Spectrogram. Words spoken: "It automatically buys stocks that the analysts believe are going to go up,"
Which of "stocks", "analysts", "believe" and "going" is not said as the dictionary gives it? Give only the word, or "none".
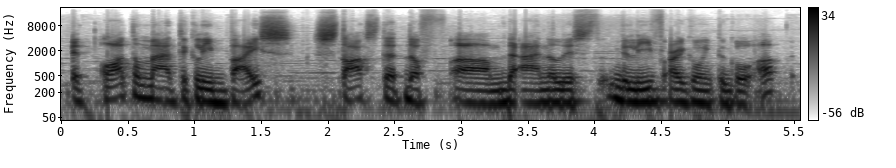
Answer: none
